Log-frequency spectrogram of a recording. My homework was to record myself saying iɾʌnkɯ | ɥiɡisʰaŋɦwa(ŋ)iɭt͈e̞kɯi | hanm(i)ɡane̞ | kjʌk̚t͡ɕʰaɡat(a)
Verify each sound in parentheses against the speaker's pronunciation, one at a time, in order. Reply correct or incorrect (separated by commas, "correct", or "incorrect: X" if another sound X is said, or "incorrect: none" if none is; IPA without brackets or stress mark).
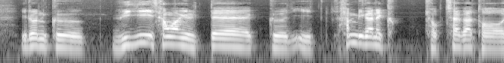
correct, correct, incorrect: ʌ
